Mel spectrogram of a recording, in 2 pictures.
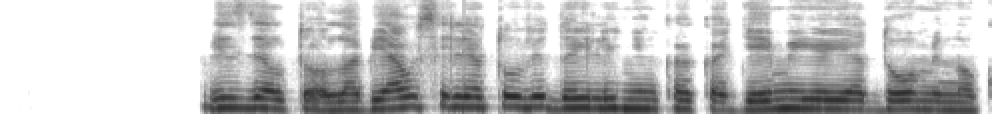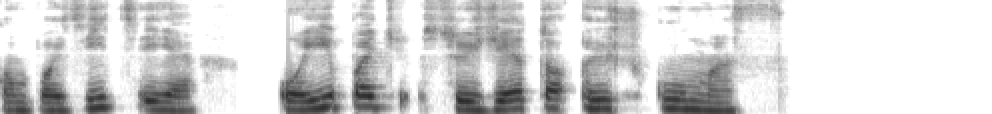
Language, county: Lithuanian, Panevėžys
